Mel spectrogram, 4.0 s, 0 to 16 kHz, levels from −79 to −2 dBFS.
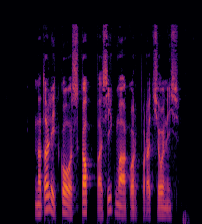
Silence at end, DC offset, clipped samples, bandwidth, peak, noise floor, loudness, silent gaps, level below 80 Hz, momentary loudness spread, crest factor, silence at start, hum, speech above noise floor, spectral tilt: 0.45 s; under 0.1%; under 0.1%; 11.5 kHz; -8 dBFS; -80 dBFS; -30 LUFS; none; -70 dBFS; 8 LU; 24 dB; 0.7 s; none; 50 dB; -2.5 dB/octave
